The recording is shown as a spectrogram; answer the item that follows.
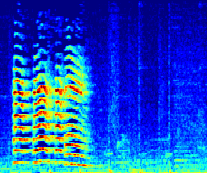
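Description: A rubber squeaky dog toy squeaking sharply twice in quick succession, high-pitched, within the first second.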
